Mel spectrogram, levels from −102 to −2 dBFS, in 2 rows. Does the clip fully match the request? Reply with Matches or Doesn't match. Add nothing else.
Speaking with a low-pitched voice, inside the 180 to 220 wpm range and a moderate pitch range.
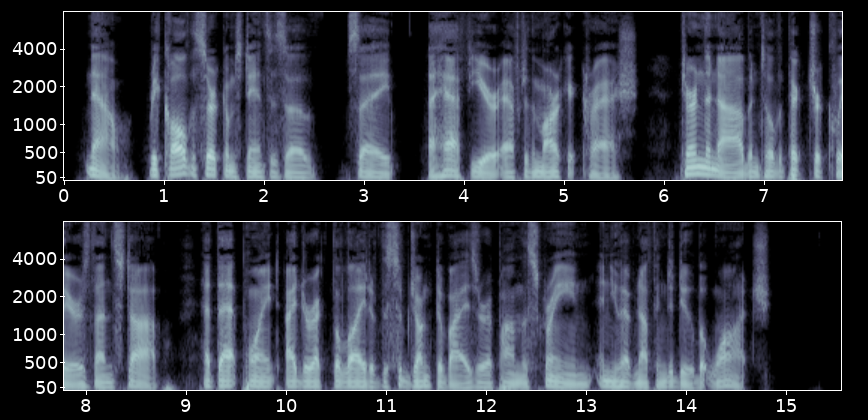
Doesn't match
